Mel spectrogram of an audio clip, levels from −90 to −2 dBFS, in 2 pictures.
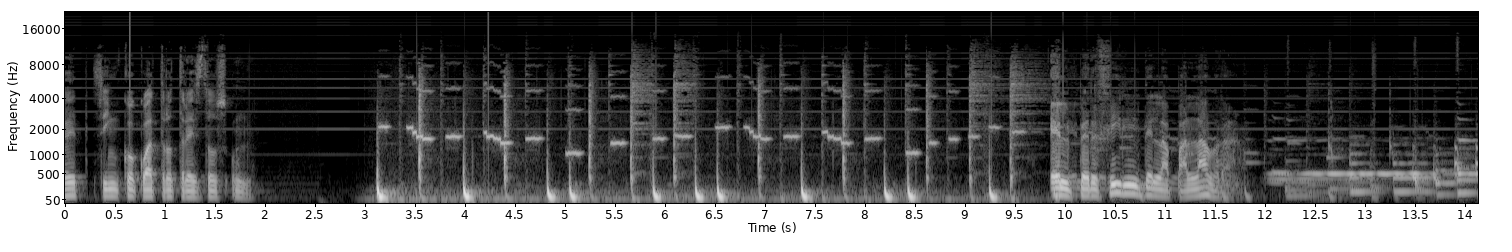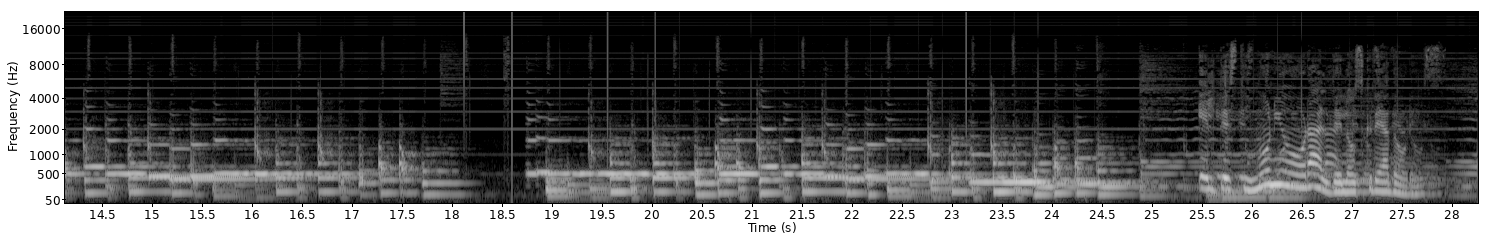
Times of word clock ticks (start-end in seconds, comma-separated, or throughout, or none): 0.18-28.18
